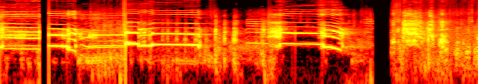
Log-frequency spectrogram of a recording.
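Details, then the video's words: Crowing rooster giving loud, ringing crows with rich harmonics. Each crow is held steady and then slides down. Abrupt cuts separate the crows, and a burst of noisy clucking follows at the end. "Rooster crowing compilation"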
